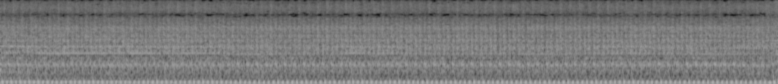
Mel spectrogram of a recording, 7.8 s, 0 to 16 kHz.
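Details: Citroën Ami 8 flat-twin, hot: steady low thrum that keeps dropping beats, uneven stumbling rhythm of a misfire on one cylinder; owner is certain the ignition condenser is at fault.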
